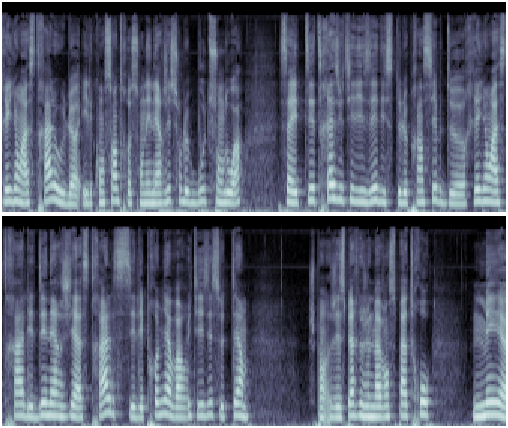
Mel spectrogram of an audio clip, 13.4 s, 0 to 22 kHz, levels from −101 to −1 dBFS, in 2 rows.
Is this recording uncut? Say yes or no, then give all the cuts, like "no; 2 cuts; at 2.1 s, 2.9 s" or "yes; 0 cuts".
no; 1 cut; at 9.2 s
